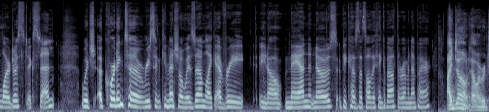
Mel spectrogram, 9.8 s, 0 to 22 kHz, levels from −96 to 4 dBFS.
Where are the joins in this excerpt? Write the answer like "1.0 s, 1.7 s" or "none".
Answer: 8.7 s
